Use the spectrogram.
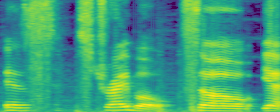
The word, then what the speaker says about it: Strybo: basically my name is streibo so yeah it's not storybo or streevo it's strivo which means that rhymes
